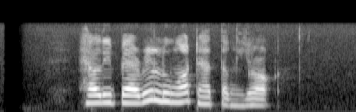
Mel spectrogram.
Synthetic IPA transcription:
hɛlibɛɾiluŋɔɖ̥ä̤t̪əŋjɔrk̚

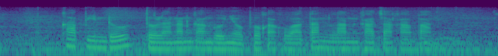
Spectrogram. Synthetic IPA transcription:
kapinɖod̪̥o̤lanankaŋɡoɲob̥ɔ̤kakuwat̪anlankat͡ʃakapan

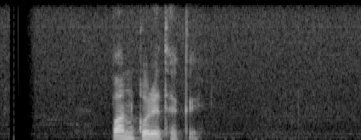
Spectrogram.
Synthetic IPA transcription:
pankoɾet̪ʰekḛ

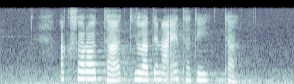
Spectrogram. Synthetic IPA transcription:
ʔak̚sɔɾɔd̪̥a̤d̪̥i̤lat̪inaʔed̪̥ä̤d̪̥i̤d̪̥a̤

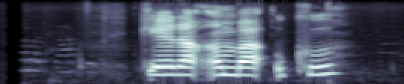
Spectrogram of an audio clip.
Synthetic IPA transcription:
keɾaʔa̰mbaukʰu

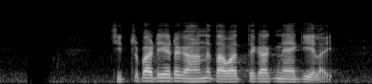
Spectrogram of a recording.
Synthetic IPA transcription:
t͡ɕiʈrəpaʈijəʈəɡaɦanət̪aʋat̪ːekaknɛːkijəla̰j

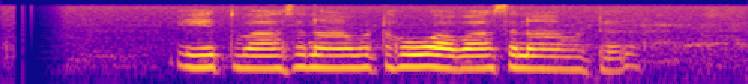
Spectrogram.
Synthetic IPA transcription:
eːt̪ʋaːsɐnaːʋəʈəɦoːaʋaːsɐnaːʋəʈə

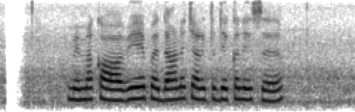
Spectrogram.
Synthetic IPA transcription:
meməkaːʋijeprəd̪aːnət͡ʃaɾit̪əd̪ekəlesə

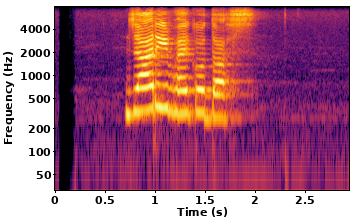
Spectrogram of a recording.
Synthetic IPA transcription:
d͡zaɾibʱʌekod̪ʌs

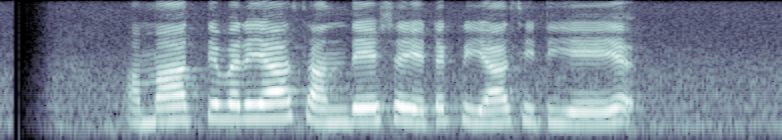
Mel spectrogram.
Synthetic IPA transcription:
ɐmaːt̪jɐʋɐɾɐjaːsɐnd̪eːʂɐɛʈɐkɾijaːsiʈ̪ijeːjɐ

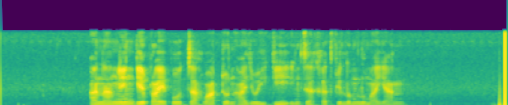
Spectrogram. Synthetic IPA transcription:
ʔanaŋɪŋkepɾaib̥ot͡ʃahwad̥ɔ̤najuikiɪŋd̥ʒ̥ä̤ɡ̥a̤t̪filəmluma̰ja̰n

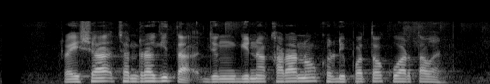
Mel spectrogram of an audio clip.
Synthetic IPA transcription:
raisat͡ʃandɾaɡit̪a̰d͡ʒɨŋɡinakaɾanɔkɨrdipɔt̪ɔkuwart̪awan

